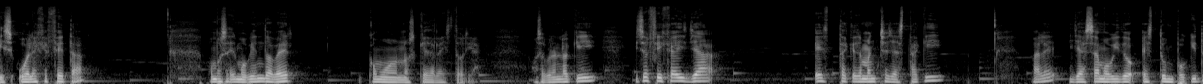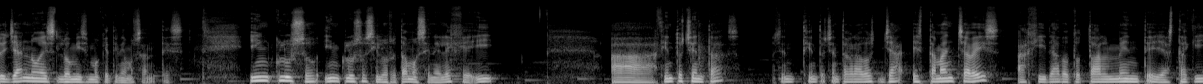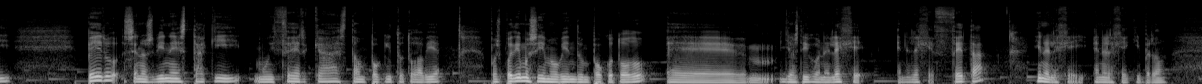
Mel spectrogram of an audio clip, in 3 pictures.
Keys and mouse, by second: 2.5 click, 16.7 click, 18.5 KP_1, 18.6 KP_8, 18.7 KP_0, 18.9 Return, 18.9 KP_Enter.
